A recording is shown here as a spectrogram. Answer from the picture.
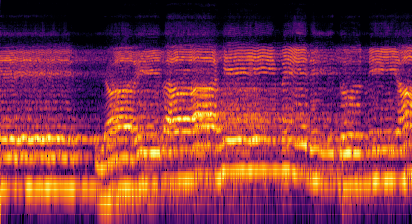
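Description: A man's voice singing a naat unaccompanied in long, drawn-out melismatic phrases over a steady low drone, with a new phrase gliding up about a second and a half in.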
